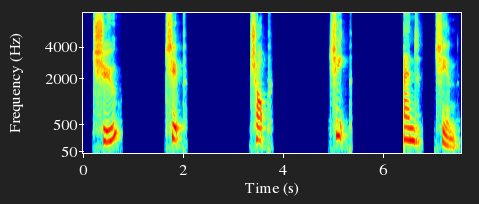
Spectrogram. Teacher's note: When you add the t sound to the start of the sh sound, you get ch.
